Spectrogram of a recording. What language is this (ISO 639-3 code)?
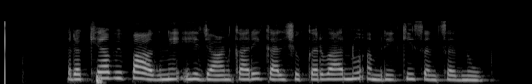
pan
